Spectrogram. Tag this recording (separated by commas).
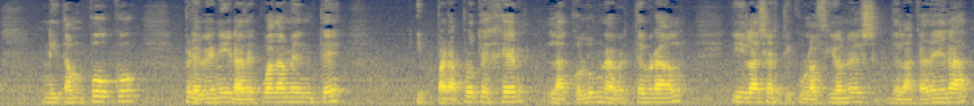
Speech, inside a small room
